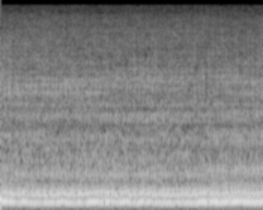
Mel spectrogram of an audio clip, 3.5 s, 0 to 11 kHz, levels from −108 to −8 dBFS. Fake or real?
fake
